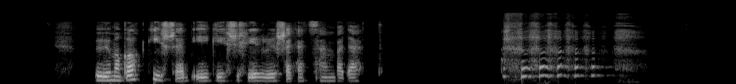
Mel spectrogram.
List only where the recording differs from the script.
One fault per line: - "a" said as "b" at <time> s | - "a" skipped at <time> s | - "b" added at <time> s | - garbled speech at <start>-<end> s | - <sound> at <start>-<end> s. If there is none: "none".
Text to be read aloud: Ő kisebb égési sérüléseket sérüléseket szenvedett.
- "maga" added at 1.1 s
- "sérüléseket" skipped at 3.1 s
- laugh at 5.0-6.5 s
